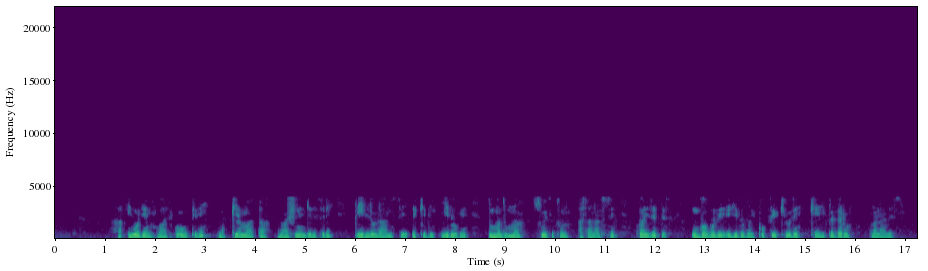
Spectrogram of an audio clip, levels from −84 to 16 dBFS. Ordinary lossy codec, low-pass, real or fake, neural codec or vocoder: AAC, 16 kbps; 7.2 kHz; real; none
